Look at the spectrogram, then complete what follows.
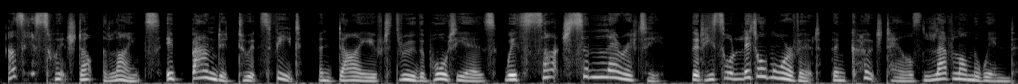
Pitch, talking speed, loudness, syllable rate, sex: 220 Hz, 195 wpm, -22 LUFS, 4.7 syllables/s, female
